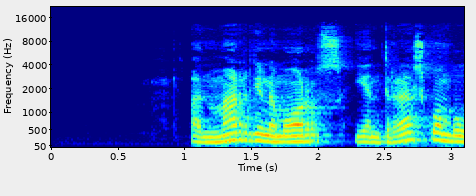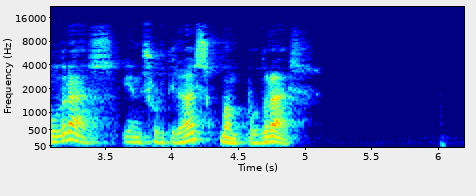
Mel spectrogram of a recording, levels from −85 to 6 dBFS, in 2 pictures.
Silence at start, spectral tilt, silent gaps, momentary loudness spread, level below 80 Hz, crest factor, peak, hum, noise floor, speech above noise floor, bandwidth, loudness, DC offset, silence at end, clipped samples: 1.05 s; -5.5 dB/octave; none; 10 LU; -60 dBFS; 22 dB; -4 dBFS; none; -79 dBFS; 55 dB; 14 kHz; -24 LUFS; under 0.1%; 1.2 s; under 0.1%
